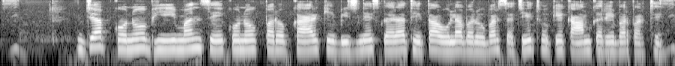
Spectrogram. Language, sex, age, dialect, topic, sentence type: Chhattisgarhi, female, 36-40, Central, banking, statement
